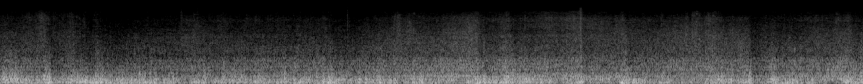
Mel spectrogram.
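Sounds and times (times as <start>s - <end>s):
waves washing in on shore: 0.0s - 8.6s
wind buffeting the microphone: 0.0s - 8.6s.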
